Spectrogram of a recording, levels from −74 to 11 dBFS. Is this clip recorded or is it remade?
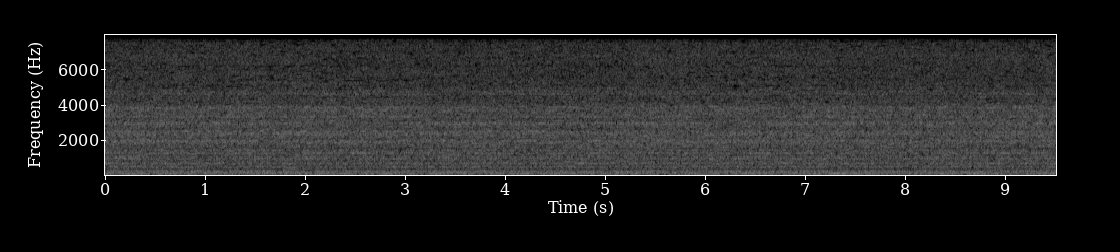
recorded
